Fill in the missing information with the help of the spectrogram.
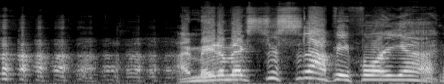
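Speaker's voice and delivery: high, loud, slow hammed-up lunch lady. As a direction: dish it out like a cartoon cafeteria lady. Playing the sloppy joe lunch lady.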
